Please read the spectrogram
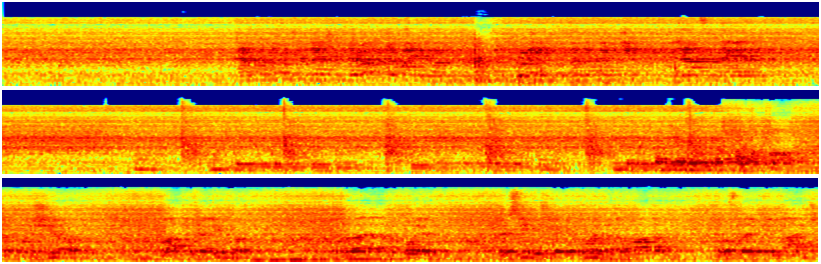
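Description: Background music with a beat of about one stroke a second through the middle, over a steady hiss.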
